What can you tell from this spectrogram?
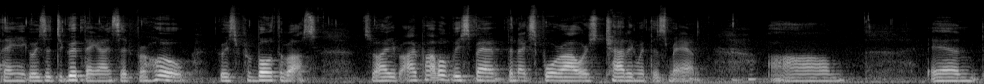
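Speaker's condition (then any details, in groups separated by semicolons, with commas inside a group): Cleft palate and cleft lip; congenital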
